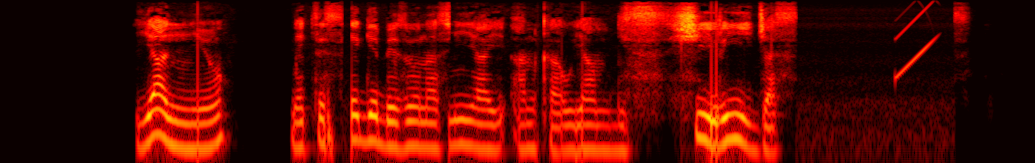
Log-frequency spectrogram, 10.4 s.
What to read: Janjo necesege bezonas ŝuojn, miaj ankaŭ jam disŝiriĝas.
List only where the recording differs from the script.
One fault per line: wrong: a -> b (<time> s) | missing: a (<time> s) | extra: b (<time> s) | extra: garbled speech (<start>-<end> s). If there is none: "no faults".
missing: ŝuojn (4.5 s)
